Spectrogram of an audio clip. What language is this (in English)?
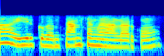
Tamil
